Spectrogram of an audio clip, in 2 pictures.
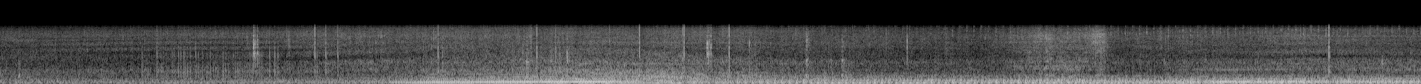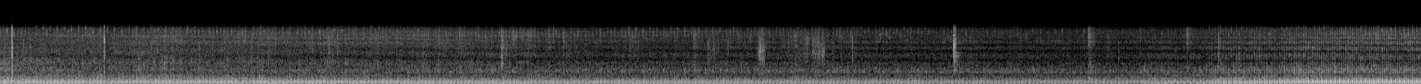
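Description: Engine of a customized 1954 Chevrolet running at low speed as the car rolls by, a steady low-pitched note that gets louder about four seconds in and again near the end as it pulls away.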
